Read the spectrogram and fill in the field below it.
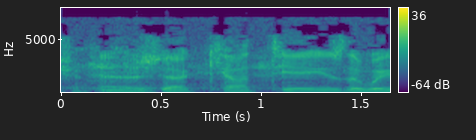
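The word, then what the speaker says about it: Jacques Cartier: Jacqu, I like the pronunciation. Jacqu Katier is the way it's pronounced.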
